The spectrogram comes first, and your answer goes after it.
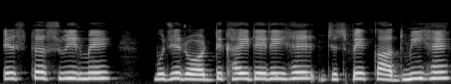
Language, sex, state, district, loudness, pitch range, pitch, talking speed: Hindi, female, Madhya Pradesh, Bhopal, -13 LUFS, 245-275 Hz, 265 Hz, 185 wpm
